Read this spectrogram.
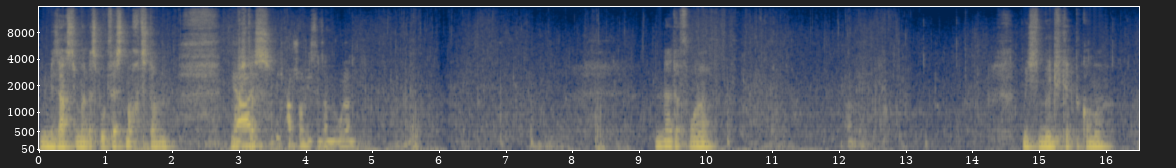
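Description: Waves of the sea wash and splash gently.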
